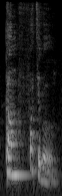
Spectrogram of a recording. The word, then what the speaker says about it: comfortable: Then the next one is, the stress is on come. It is comfortable.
